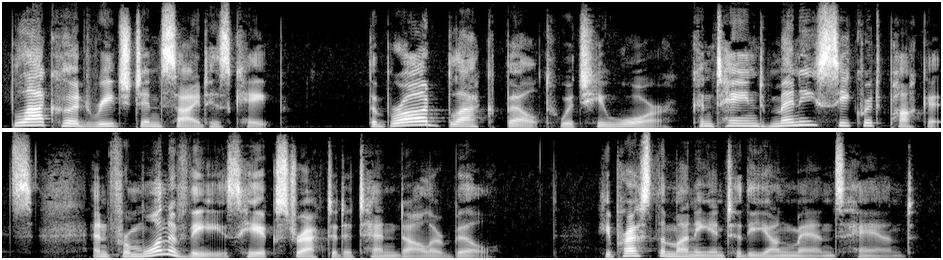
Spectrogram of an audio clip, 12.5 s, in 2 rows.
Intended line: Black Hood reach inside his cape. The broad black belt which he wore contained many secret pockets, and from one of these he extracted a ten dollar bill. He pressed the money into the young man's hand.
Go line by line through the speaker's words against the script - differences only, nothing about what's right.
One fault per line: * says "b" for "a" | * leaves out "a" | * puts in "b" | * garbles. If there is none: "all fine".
* says "reached" for "reach"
